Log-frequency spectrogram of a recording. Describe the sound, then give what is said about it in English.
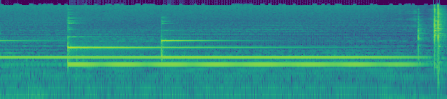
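Soft, ethereal wind chimes ring out in a few gentle strikes, each leaving long sustained shimmering tones that overlap and linger, with a brighter clink near the end. “Some ethereal wind chimes.”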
